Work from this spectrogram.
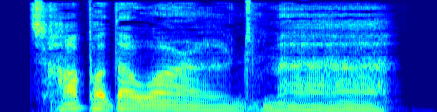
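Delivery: mumbled half to oneself, slow mutter under the breath. As his eyes roll back, a man speaks to his mother, muttered. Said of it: "he muttered".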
